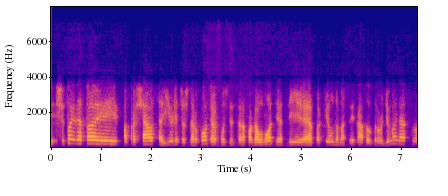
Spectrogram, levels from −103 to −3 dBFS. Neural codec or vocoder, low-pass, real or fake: codec, 16 kHz, 1.1 kbps, Voila-Tokenizer; 7.2 kHz; fake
